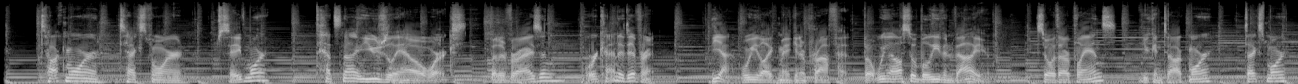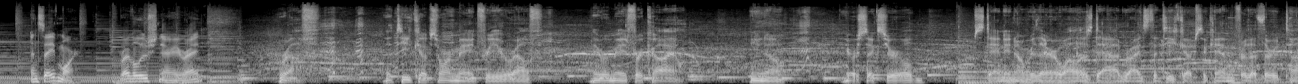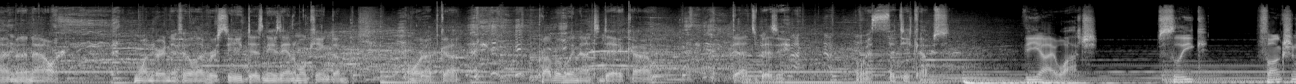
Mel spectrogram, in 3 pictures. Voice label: Commercial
